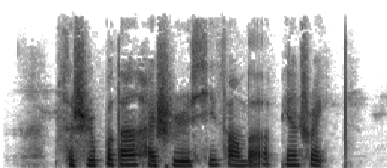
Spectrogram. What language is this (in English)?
Chinese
